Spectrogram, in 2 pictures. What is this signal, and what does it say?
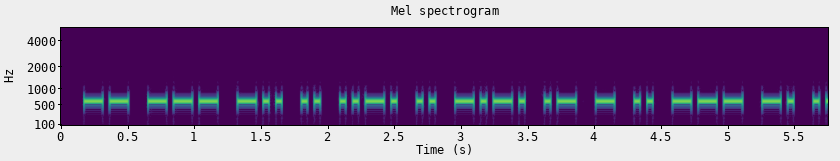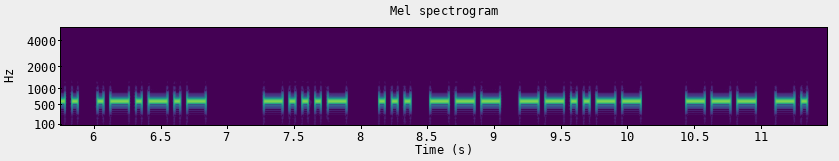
Morse code, heard as a keyed tone, about 25 wpm, 600 Hz. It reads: MODIFICATIONS. <BT> SO, ON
